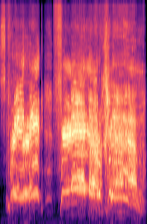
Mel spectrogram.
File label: Attack, Female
